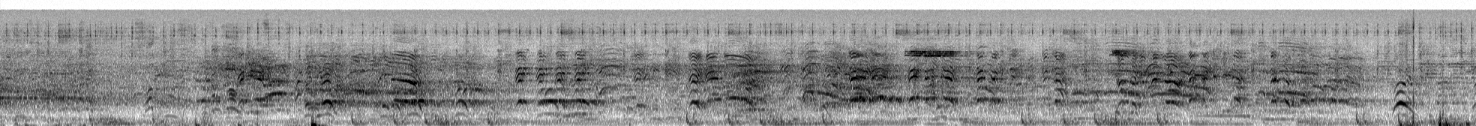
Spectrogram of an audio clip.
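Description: Faint, echoing voices of players and spectators calling and chattering across a large indoor fieldhouse, over a steady low hum. A single thump comes about five seconds in.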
